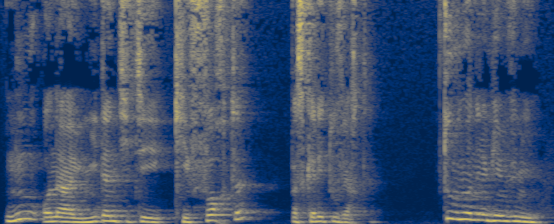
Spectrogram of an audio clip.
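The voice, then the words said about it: Catalan accent in French. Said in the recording (French): “Vous l'avez peut-être entendu à mon accent, moi je suis originaire je suis catalan”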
